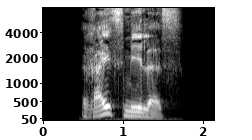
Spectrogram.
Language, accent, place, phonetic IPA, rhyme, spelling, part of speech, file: German, Germany, Berlin, [ˈʁaɪ̯sˌmeːləs], -aɪ̯smeːləs, Reismehles, noun, De-Reismehles.ogg
- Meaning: genitive singular of Reismehl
